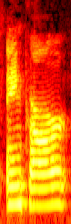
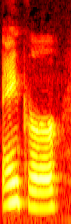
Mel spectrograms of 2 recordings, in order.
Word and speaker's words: Anker: thirty are from anchor i actually pronounced that in the past this ain't car I think that's just my dialect but I believe it's Inc our anchor like a boat anchor they make fantastic batteries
